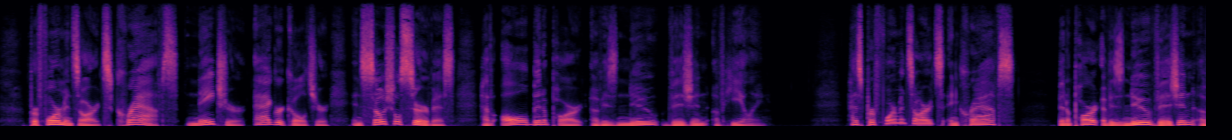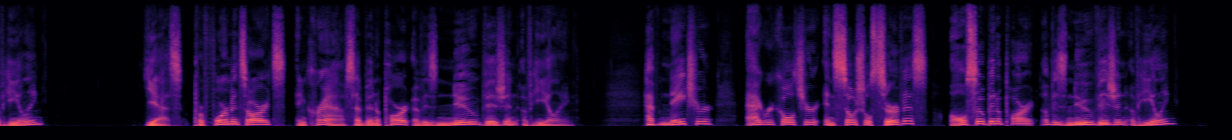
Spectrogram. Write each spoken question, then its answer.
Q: Has performance arts and crafts been a part of his new vision of healing?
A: Yes, performance arts and crafts have been a part of his new vision of healing.

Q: Have nature, agriculture, and social service also been a part of his new vision of healing?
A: Yes, nature, agriculture, and social service have also been a part of his new vision of healing.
